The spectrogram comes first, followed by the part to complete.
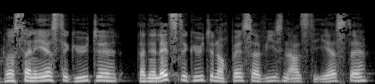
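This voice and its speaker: A man's voice: fairly high pitch, normal speed, darkish tone. A middle-aged man preaching a sermon, explaining a Bible passage in an earnest way with frequent hesitations.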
